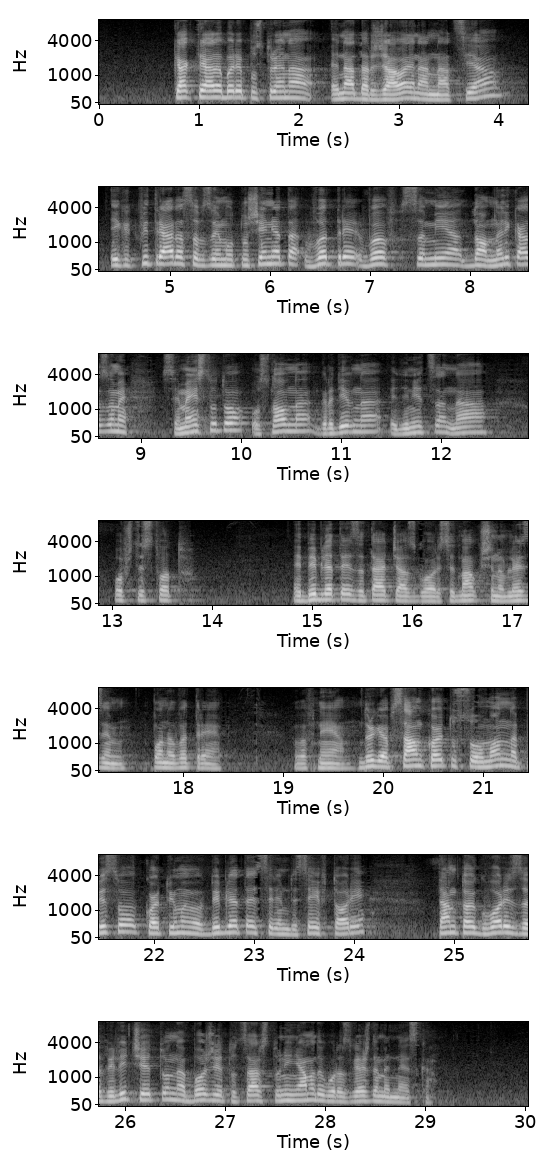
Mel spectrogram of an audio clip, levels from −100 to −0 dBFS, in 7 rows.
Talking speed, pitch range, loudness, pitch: 135 wpm, 135-175 Hz, -24 LUFS, 160 Hz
